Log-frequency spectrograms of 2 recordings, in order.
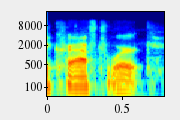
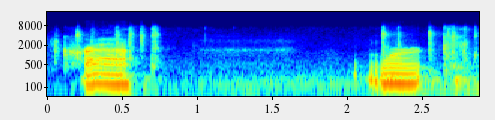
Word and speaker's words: Kraftwerk: were um craft work it's loosely craft work and I immediately started thinking about like DIY would make for woodworking and things like that yeah it says crack work and it's spelled KR aft wer K and they were like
